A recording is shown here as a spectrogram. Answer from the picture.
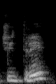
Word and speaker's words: चित्रे: Okay, ये Indian word है, Hindi word है, इसलिए हम लोग उसको प्रोनाउंस करेंगे चित्रे।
